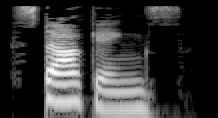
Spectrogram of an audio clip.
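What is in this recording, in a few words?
"stockings", English, British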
